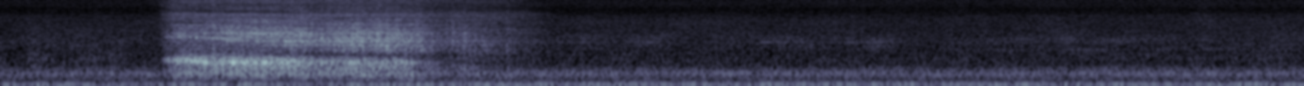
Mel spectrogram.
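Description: Aerosol can of Whipshots vodka-infused whipped cream sprayed straight into the mouth: one hiss of about two seconds, starting about a second in.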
